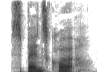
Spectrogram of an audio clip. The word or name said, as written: spanskrør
